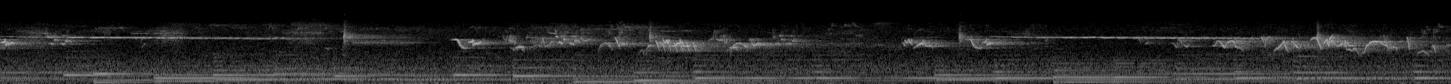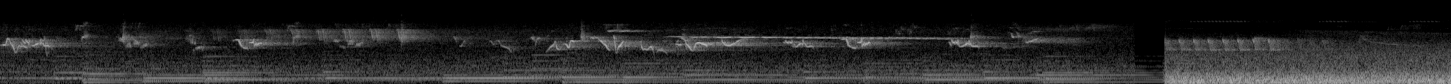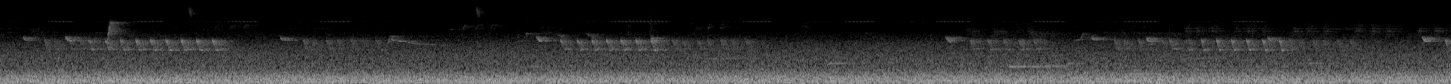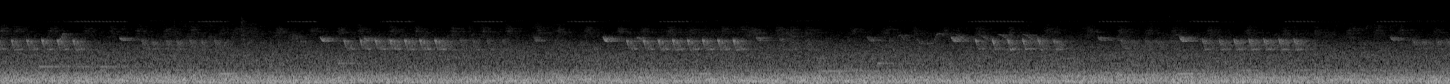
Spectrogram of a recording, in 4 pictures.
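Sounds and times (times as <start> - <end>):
steady rushing noise: 23.8 - 58.0.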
